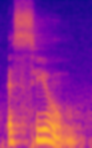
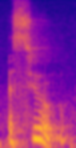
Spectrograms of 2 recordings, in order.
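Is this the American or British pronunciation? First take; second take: British; British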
